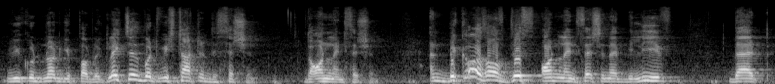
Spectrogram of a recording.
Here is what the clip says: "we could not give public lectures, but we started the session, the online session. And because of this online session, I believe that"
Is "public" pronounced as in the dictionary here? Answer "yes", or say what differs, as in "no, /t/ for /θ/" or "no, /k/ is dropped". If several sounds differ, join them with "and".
yes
